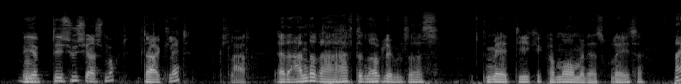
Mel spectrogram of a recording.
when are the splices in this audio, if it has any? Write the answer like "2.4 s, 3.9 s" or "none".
1.4 s, 2.7 s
